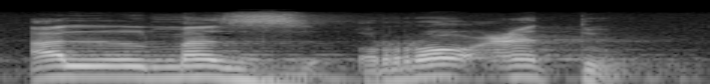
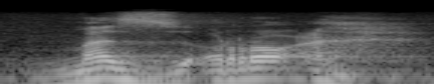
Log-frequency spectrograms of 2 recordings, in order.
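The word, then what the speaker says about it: المزرعة: Selanjutnya al-mazra'atu. Mazra'ah, boleh dibaca mazra'ah, boleh al-mazra'atu.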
